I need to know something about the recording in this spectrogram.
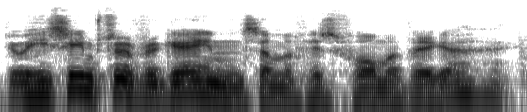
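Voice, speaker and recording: An actor playing a polite, reasonable gentleman scholar with an English accent in a radio drama, soothing in manner. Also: medium pitch, animated, a little fast, slight background noise, natural voice. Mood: sympathetic.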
